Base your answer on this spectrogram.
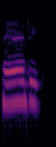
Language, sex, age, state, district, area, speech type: Kannada, female, 18-30, Karnataka, Gulbarga, urban, conversation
